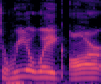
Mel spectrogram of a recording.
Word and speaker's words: ReawakeR: OP was re is it supposed to be pronounced reawake R or reawakeer.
